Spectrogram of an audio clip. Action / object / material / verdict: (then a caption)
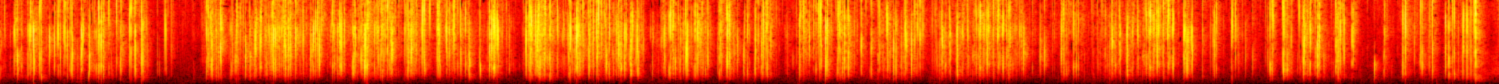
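scrape / soft fabric toy with crinkle film inside / plastic film / none. A yellow sun-shaped plush fabric crinkle toy with crinkle film inside is crushed and squeezed with fingertips. It makes dense, bright, dry crackling and crinkling in continuous bursts, separated by brief pauses, with almost no low end. Each crackle stops instantly with no ring.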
